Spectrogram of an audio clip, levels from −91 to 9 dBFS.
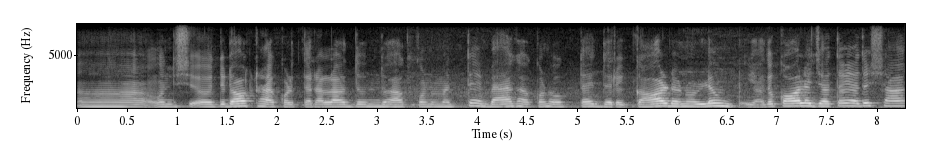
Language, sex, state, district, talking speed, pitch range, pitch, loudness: Kannada, female, Karnataka, Dakshina Kannada, 145 wpm, 195-225 Hz, 200 Hz, -17 LUFS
